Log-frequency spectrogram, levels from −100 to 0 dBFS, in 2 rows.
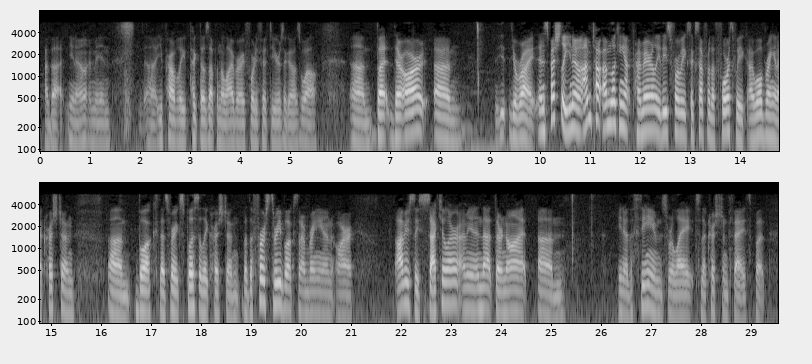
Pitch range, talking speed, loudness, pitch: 115-150 Hz, 175 wpm, -26 LUFS, 130 Hz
